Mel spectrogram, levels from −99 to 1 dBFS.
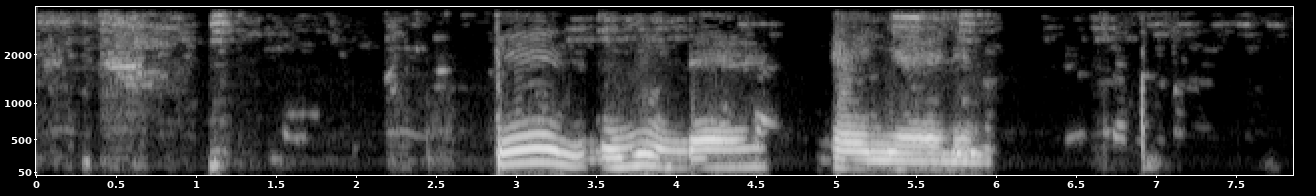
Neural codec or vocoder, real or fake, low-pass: none; real; 3.6 kHz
